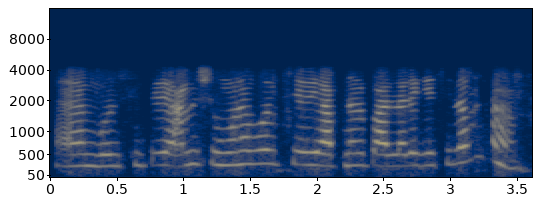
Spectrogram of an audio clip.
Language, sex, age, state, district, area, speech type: Bengali, female, 18-30, West Bengal, Cooch Behar, rural, conversation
